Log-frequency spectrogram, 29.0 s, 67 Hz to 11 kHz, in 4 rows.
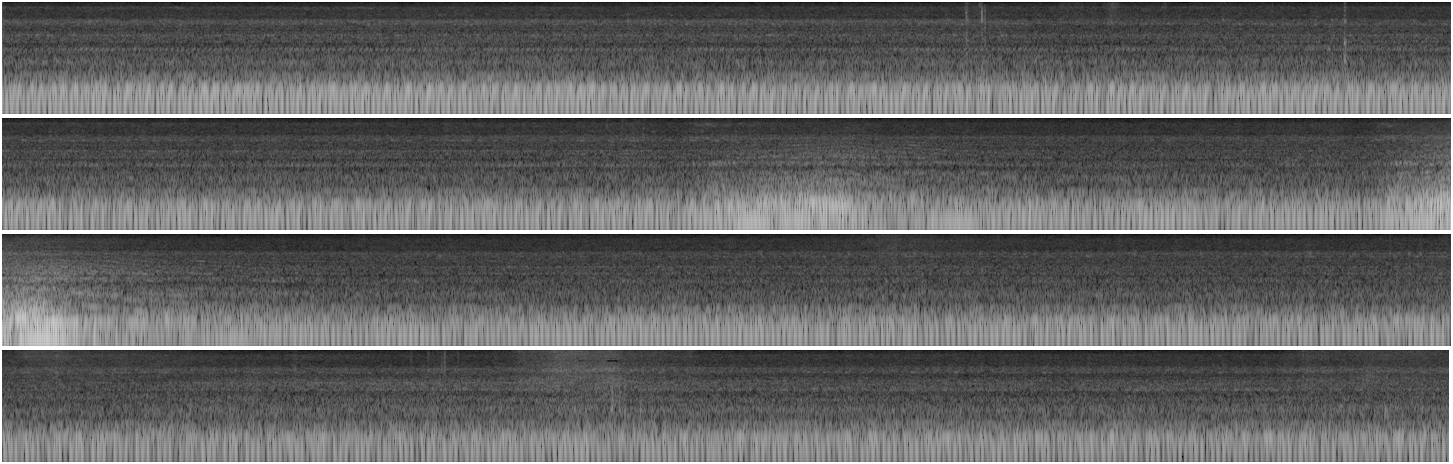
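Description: BMW 318i's 2.0-litre four-cylinder petrol engine idling steadily at about 1,000 rpm, heard from inside the cabin, still cold after its first start of the morning at −17 °C. Twice in the middle the sound swells briefly, rising and falling in pitch, the second time louder.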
